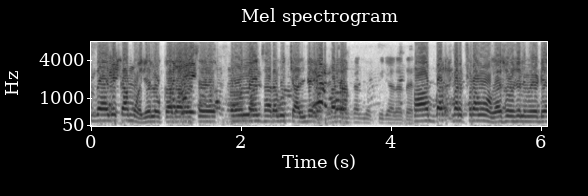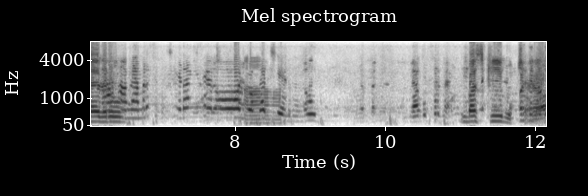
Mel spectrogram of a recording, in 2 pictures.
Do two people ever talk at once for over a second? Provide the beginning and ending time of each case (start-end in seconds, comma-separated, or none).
1.8-3.4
